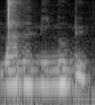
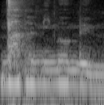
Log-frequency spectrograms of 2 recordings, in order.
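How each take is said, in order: The two takes are said the same way.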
